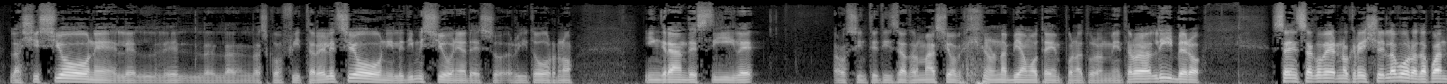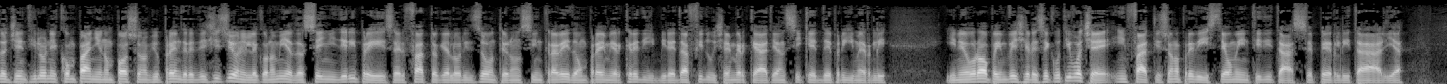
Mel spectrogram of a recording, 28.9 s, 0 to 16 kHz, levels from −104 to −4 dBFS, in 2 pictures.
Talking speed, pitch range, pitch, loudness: 155 wpm, 90-115 Hz, 100 Hz, -28 LUFS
